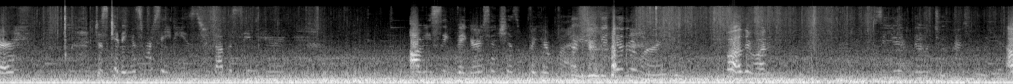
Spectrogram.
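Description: Steady low rumble of a car's cabin on the move, road and engine noise, with brief snatches of laughter and voice over it.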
